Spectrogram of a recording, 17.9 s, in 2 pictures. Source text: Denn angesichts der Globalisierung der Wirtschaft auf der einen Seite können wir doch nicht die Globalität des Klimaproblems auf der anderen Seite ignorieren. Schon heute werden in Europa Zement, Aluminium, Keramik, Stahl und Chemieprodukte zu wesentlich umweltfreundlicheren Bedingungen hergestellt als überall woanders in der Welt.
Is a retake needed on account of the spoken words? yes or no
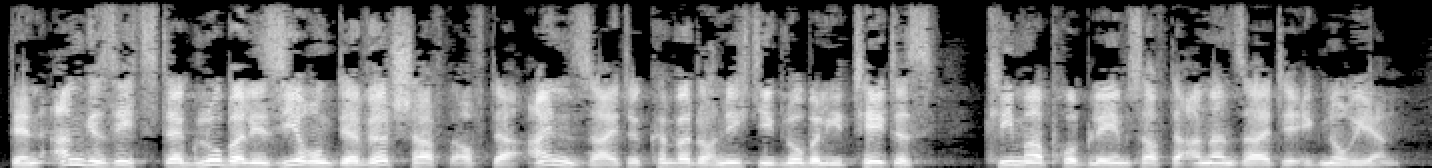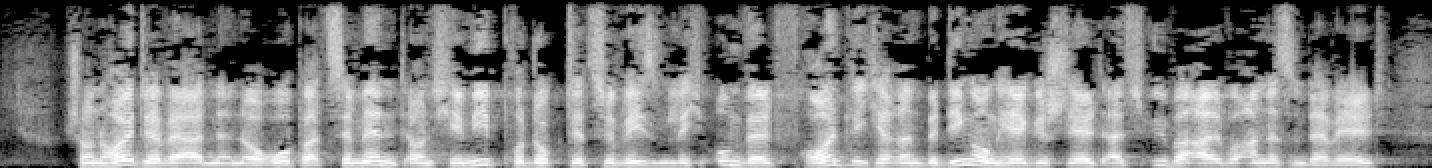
yes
